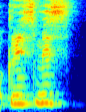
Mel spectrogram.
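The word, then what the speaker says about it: Christmas: आप देख लें लिख के, क्राइस्ट मास, या जिसको टी फिर साइलेंट आ जाता है जब हम कहते हैं क्रिसमस, लेकिन जब लिखा जाता है तो हम कहते हैं क्रिसमस यानी कि टी के साथ।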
